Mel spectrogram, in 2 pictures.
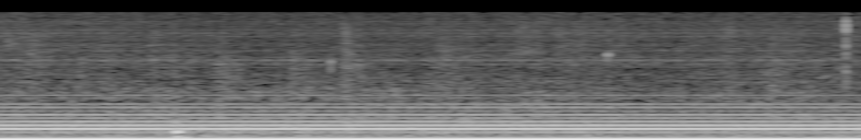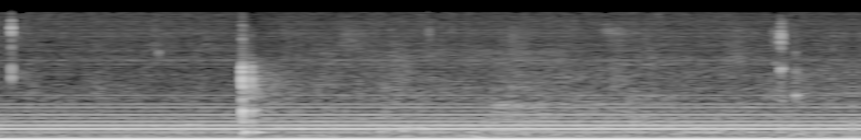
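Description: Loud, steady electrical mains hum with a buzz of evenly spaced overtones, carried through the chamber's microphone and sound system. A couple of faint clicks come through it, about a second in and again just past halfway.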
